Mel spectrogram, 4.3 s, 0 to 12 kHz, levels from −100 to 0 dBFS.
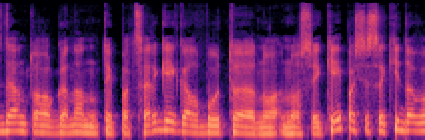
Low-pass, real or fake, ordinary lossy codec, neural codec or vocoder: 10.8 kHz; real; MP3, 64 kbps; none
